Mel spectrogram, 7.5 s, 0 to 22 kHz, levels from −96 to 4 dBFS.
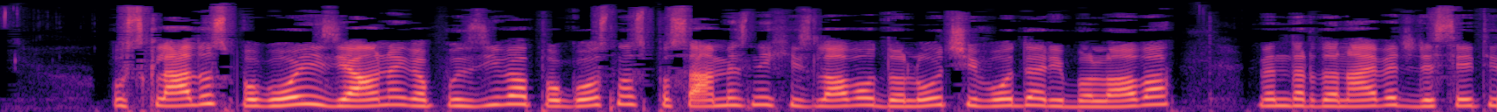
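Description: A short hiss creeps in just ahead of a sharp onset in this speech clip, from 2.67 to 2.71 s, between "pogoji iz javnega poziva" and "pogostost posameznih izlovov določi", softening the attack. This is pre-echo: quantisation noise spread across a transform block smears about 37 ms before the transient.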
